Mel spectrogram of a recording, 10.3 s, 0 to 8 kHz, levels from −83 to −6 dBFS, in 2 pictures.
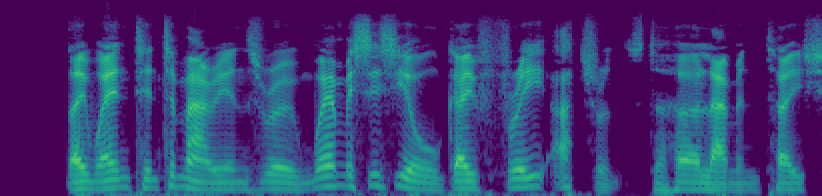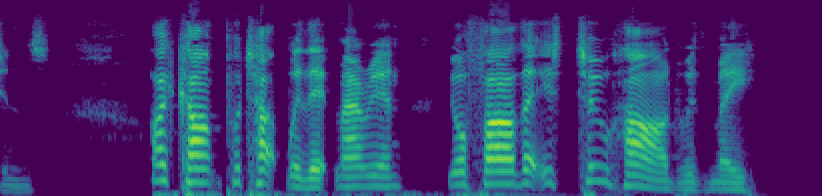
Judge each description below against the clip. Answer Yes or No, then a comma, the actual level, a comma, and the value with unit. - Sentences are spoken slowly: No, average, 165 wpm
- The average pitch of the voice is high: No, low, 130 Hz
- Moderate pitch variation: No, wide, 7.6 semitones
